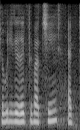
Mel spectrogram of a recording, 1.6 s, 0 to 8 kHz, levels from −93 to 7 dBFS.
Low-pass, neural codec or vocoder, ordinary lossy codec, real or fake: 7.2 kHz; codec, 16 kHz, 1 kbps, FunCodec, trained on Chinese and English, 50 frames a second; none; fake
